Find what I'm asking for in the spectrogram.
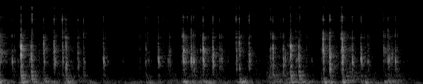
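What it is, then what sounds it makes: Plastic mechanical keyboard. Both hands type fast on a full-size black mechanical keyboard with plastic keycaps, fingertips tapping the keys. The result is a quick run of bright, clacky keystrokes in uneven bursts with short pauses. Each click is dry and dies away almost instantly.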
